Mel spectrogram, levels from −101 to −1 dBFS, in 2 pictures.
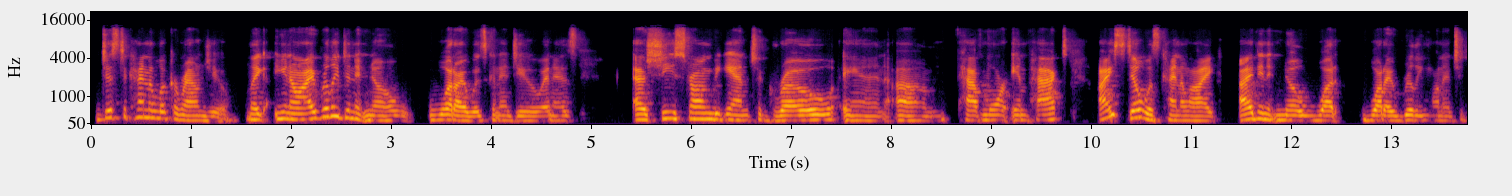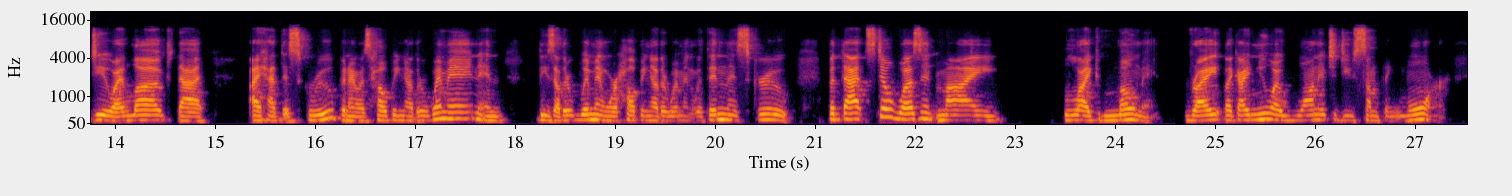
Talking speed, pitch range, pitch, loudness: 195 wpm, 165-195 Hz, 175 Hz, -23 LUFS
